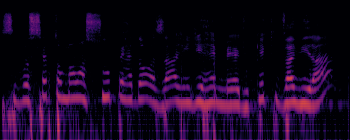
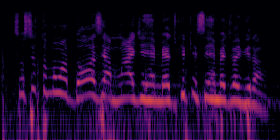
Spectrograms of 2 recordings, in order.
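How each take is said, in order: First: It is said more slowly. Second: It is said at normal speed.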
